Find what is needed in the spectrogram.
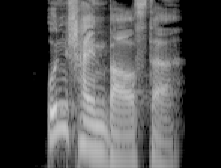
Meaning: inflection of unscheinbar: 1. strong/mixed nominative masculine singular superlative degree 2. strong genitive/dative feminine singular superlative degree 3. strong genitive plural superlative degree
- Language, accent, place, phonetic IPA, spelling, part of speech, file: German, Germany, Berlin, [ˈʊnˌʃaɪ̯nbaːɐ̯stɐ], unscheinbarster, adjective, De-unscheinbarster.ogg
